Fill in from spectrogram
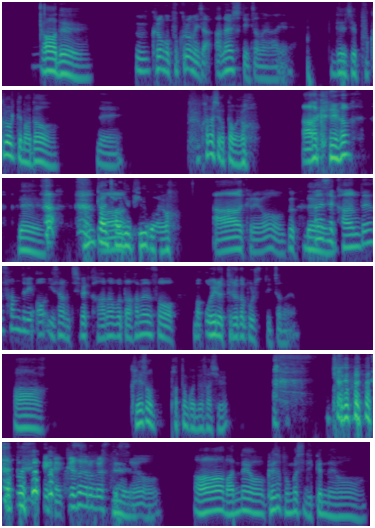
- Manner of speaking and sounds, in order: tapping; laughing while speaking: "와요"; laughing while speaking: "아 그래요?"; laugh; other background noise; chuckle; laugh
- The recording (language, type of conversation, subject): Korean, unstructured, 스트레스를 받을 때 보통 어떻게 푸세요?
